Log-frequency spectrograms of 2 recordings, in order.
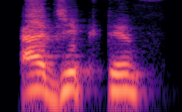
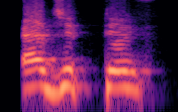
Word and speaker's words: adjective: The words that have this alphabetical structure are adjective, adjustment, adjournment, etc. In all these words, there is DJ alphabetical structure in which D is silent and J is actively pronounced. Adjective, not adjective. Adjustment, not adjustment.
